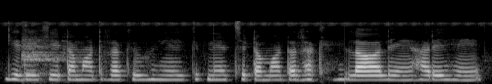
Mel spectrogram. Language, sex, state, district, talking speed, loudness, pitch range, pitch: Hindi, female, Uttarakhand, Uttarkashi, 195 wpm, -21 LUFS, 210-220 Hz, 215 Hz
